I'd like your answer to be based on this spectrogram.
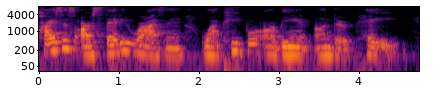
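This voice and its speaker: A woman with a very deep, low pitch speaks with lively intonation. Room echo is audible. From US South, New Orleans and Texas. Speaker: vlogger. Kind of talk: casual vlog monologue.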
